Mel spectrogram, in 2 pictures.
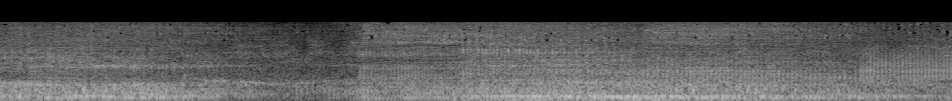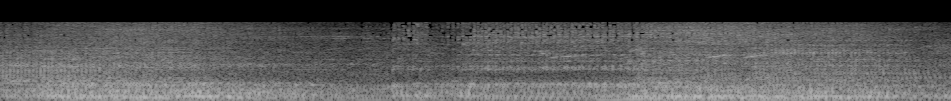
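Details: A group of subadult American alligators at the St. Augustine Alligator Farm Zoological Park bellow in chorus, with deep, rumbling roars that swell and fade in long overlapping waves.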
